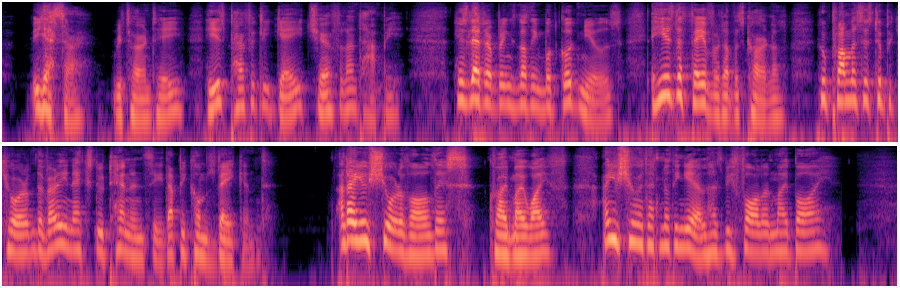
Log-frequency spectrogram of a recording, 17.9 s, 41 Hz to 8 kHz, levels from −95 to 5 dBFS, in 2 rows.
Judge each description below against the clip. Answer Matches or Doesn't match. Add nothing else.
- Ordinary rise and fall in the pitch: Doesn't match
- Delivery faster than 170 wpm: Matches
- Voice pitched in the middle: Matches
